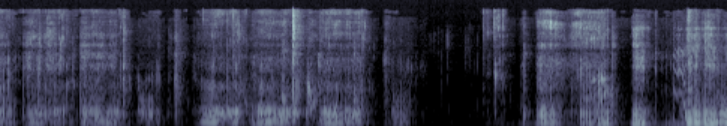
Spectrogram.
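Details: French bulldog Mimosa snacking on peanut butter flavored dog treats indoors: bursts of wet crunching and chomping, a brief silent pause near the middle, then more crunching with a low grunt toward the end.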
